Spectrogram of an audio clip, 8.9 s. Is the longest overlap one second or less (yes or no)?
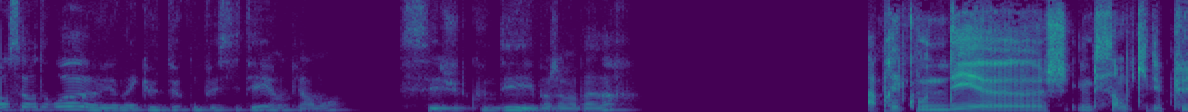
yes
